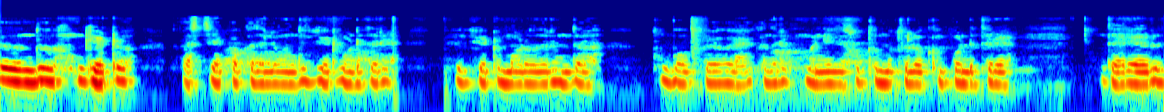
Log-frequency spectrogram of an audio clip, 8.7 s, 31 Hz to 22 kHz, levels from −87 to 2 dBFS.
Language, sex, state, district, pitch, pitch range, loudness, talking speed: Kannada, male, Karnataka, Dharwad, 175 Hz, 165-190 Hz, -19 LUFS, 130 wpm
